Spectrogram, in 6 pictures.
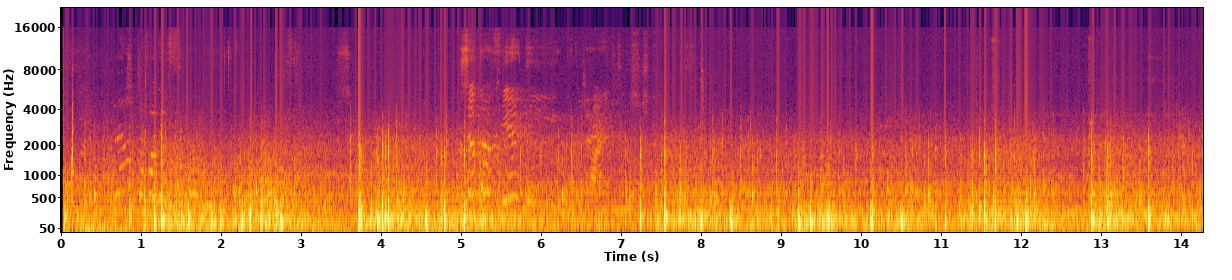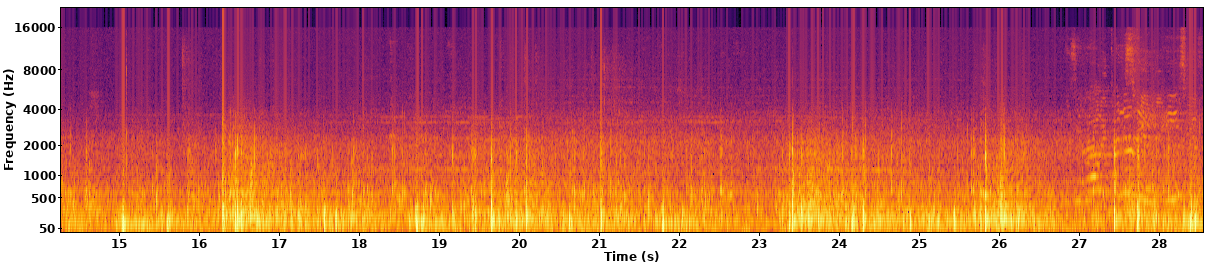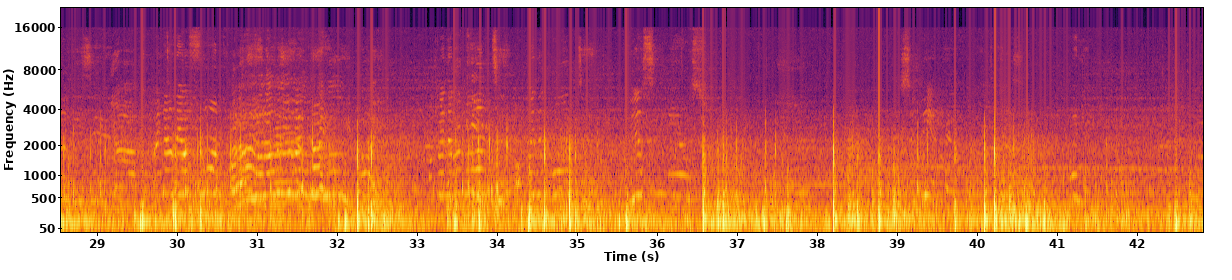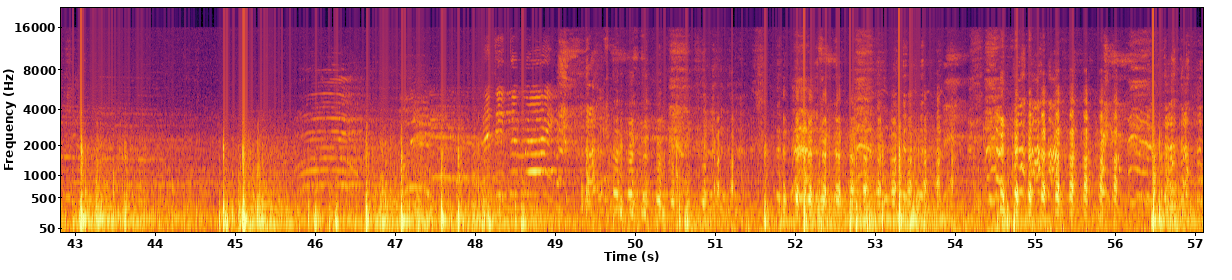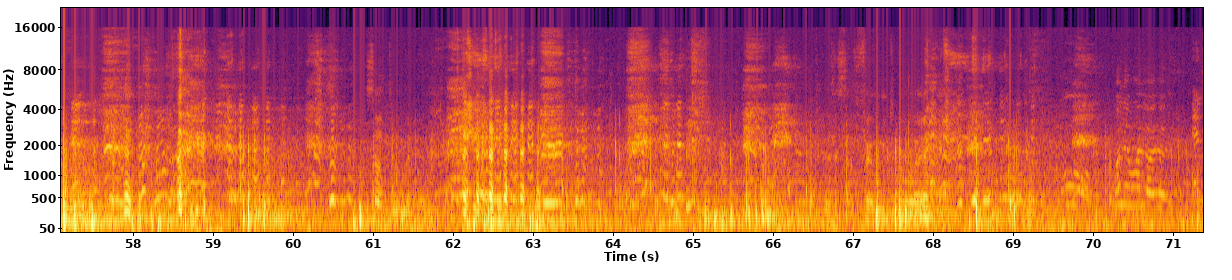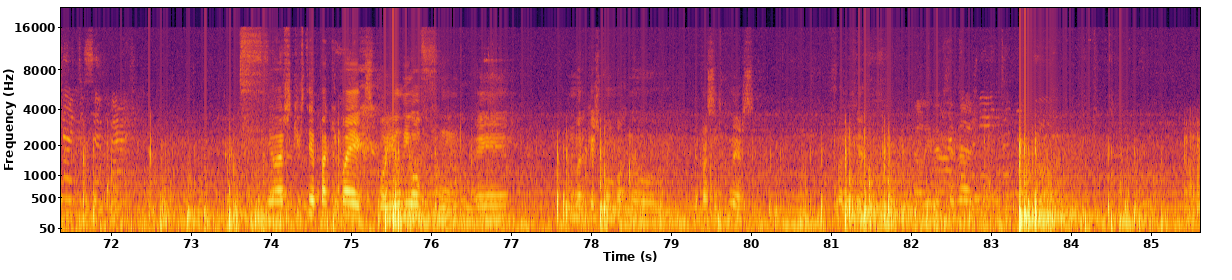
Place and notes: São Jorge de Arroios, Portugal - Fireworks in Lisbon - new year 2014
new year 2014, lisbon, fireworks, people yelling, recorder H4n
